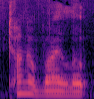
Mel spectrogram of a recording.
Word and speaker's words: Tagovailoa: Never heard of a silent N before, but I think it's Tagovailoa. That's what I've heard people pronounce it.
